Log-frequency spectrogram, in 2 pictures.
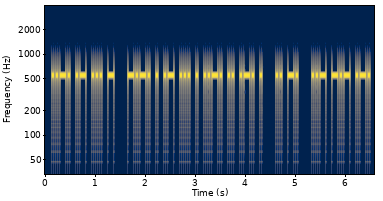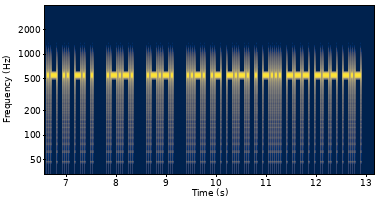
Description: Morse code, heard as a keyed tone, about 30 wpm, 550 Hz. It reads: FAST CEASEFIRE IN UKRAINE <AR> <AR> FACEBOOK
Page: news headlines in morse code at 30 wpm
